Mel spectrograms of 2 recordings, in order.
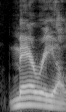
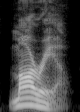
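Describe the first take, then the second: First: The first syllable sounds like 'merry'. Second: The first syllable does not sound like 'merry'. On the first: The speaker calls it wrong. "It's not spelled M E R R Y O, Mario, like Jello" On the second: The speaker calls it right. "It's Mario"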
